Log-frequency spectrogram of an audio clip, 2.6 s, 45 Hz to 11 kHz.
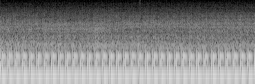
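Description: A 2024 Kawasaki Ninja 500 motorcycle engine running, a loud steady rumbling throb with a fast regular pulse, close and alone without talk.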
